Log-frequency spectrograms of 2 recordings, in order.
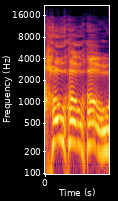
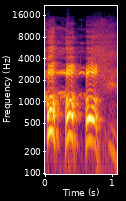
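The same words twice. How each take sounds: First: It is spoken as three plain words. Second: It is laughed out like real laughter.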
